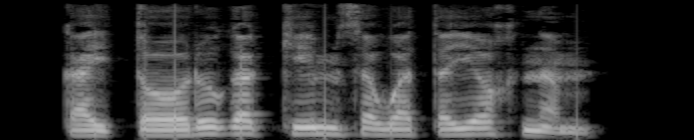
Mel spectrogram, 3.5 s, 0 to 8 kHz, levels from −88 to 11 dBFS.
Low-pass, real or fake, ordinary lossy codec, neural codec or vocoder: 7.2 kHz; real; MP3, 64 kbps; none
